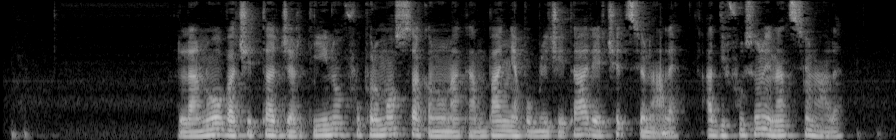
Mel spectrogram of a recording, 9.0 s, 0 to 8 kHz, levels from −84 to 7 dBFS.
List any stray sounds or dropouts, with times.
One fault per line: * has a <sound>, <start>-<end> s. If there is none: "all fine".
all fine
